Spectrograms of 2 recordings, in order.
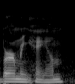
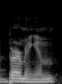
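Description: First: It is said the American way, with a full 'ham'. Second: It is said the British way, with a reduced ending. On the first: The speaker calls it wrong. "instead of Birmingham" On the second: The speaker calls it right. "you got to do Birmingham, of course"

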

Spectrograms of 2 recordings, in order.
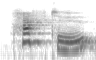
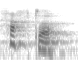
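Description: First: Both words are pronounced fully. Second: The words are squeezed into one short form.

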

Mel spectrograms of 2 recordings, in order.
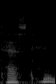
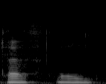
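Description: First: It is said in his regular voice. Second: It is said in a put-on deep voice.

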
